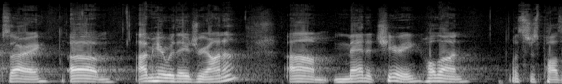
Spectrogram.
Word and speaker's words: Manoucheri: How do you say your name? It's Manoucheri. Manoucheri.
